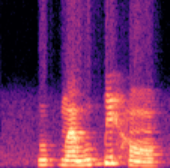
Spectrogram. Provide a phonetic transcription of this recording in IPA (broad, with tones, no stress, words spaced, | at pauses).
u˨pbã˨wu˦ɡ͡be˦ hɔ̃˨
